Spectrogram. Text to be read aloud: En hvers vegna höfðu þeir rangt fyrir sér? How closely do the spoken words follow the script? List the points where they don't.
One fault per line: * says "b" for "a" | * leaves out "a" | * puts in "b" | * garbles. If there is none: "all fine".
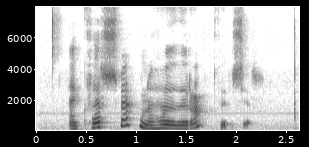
all fine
